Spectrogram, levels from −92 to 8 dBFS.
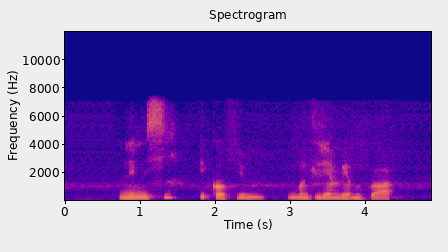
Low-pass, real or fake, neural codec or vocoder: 7.2 kHz; fake; codec, 16 kHz, 0.9 kbps, LongCat-Audio-Codec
